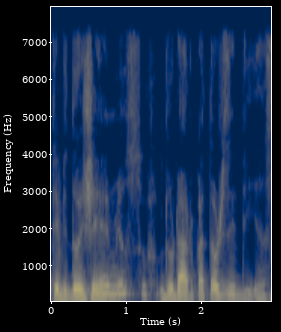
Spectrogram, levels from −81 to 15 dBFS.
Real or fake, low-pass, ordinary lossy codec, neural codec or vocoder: real; 7.2 kHz; none; none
